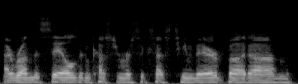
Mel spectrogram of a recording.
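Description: A man from Mexico who grew up in West Texas, explaining things as a podcast guest in a relaxed, easygoing way with plenty of fillers. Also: deep voice, a little fast, no echo, lo-fi sound. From Mexico, raised in West Texas. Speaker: podcast guest, sales advisor. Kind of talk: casual interview answers.

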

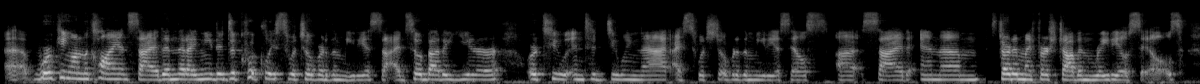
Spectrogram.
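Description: A woman in her forties, an agency founder, telling her career story in a relaxed interview with frequent "uh"s. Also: medium pitch, normal speed, hardly any pauses. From United States. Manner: chatty, fluent storyteller with filler "uh"s. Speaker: agency CEO, guest. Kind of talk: casual interview talk.

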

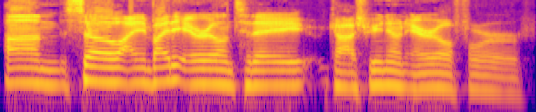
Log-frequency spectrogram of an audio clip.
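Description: A man's voice: mid-range voice, fairly even intonation, normal speed, sharp tone, clean tone, no room sound. A man co-hosting a podcast, easygoing and joking as he interviews a guest. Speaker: podcast co-host. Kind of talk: casual interview chat.

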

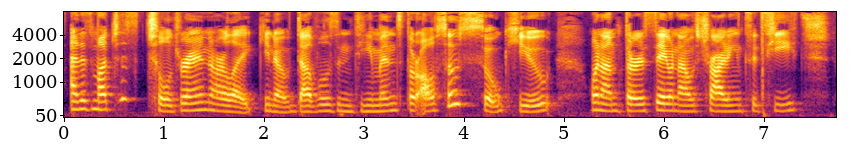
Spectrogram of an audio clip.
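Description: A young woman hosting a casual solo podcast from her bathroom, her voice slightly raspy as it recovers from being lost, chatting in a rambling way full of "like"s. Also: lowish voice, a little slow. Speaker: podcast host. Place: home bathroom.

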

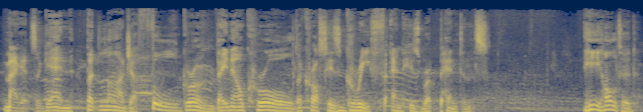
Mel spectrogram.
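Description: A man reading a novel aloud as narrator, in dramatized, scripted literary storytelling. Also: on the low side. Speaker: audiobook narrator.

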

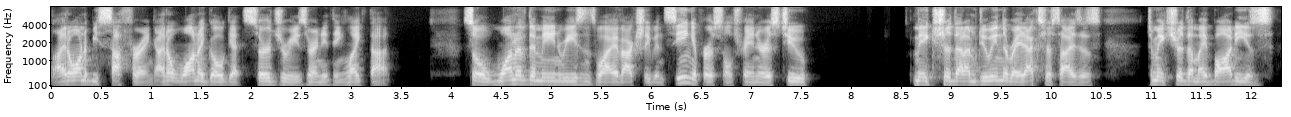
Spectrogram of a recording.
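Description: Man in his thirties, podcast host, reflective, medium pitch, dry close sound. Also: no echo. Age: 30s. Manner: reflective, self-explaining, occasional soft laugh. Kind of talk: solo podcast monologue.

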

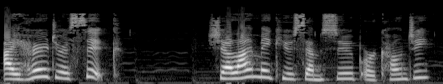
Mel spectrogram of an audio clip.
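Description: Woman reading speaker A in a lesson dialogue, plain, slightly high, soft music behind. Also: slow pace, no room sound. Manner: plain, careful read-aloud of lesson lines. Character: everyday adult speaker A in a practice dialogue. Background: faint background music.

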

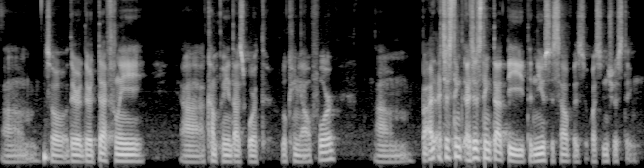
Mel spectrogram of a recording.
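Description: A man's voice: low-pitched, fairly even intonation, normal speed, darkish tone. A young man co-hosting a casual podcast, talking with frequent ums and restarts. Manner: hesitant, many ums and restarts. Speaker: podcast co-host.

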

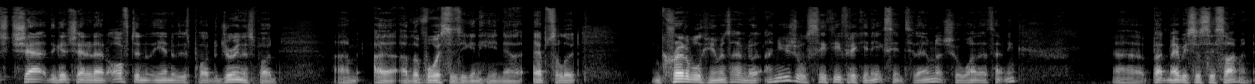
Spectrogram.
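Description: Deep-voiced joking man hosting. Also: quick pace, a little mellow, slightly rough. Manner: jokey, rambling, mock-grand. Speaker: podcast host. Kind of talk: casual comic podcast intro.

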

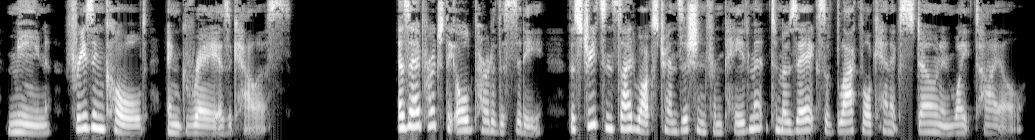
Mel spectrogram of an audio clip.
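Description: A woman reading a first-person literary short story aloud for a podcast, in a measured, clear storytelling voice. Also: medium pitch, a little mellow, no echo, studio quality. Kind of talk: scripted narration of literary fiction.

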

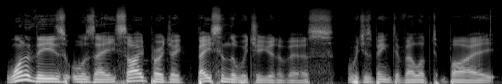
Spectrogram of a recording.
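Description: Podcast co-host, male, lowish voice, stop-start news delivery, dry close mic. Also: darkish tone, dry recording. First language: not Polish. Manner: halting, many fillers and restarts, apologetic. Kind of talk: casual chat, reading news.

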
